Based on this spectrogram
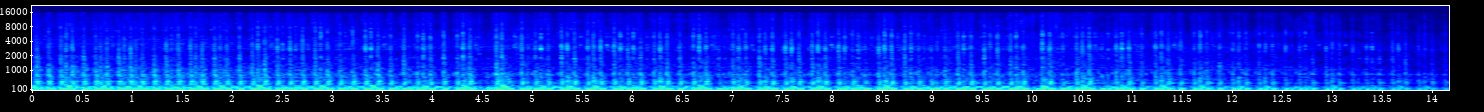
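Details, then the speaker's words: Kevin's Harley-Davidson trike after new cam and lifters install (dyno tuned, traditional Harley sound sought): deep loping V-twin idle with steady galloping low pulses; owner says sound is exactly what he wanted, even better, a healthy big-cam idle. "that sound is exactly what I was after. In fact, it's better. I didn't think it would be that good."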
